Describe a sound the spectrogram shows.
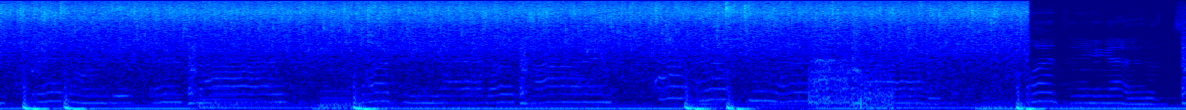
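Water sprays steadily from a shower head and patters down.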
